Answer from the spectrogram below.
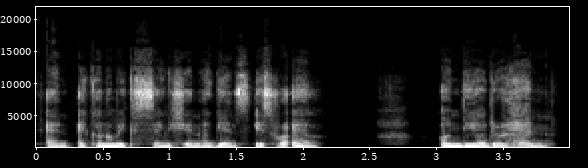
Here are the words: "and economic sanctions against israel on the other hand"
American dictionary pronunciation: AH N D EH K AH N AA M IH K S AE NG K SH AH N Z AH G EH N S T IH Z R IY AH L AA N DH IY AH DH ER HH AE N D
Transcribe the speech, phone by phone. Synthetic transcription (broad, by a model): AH N EH K AH N AA M IH K S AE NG K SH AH N AH G EH N S T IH S R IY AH L AA N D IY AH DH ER HH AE N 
